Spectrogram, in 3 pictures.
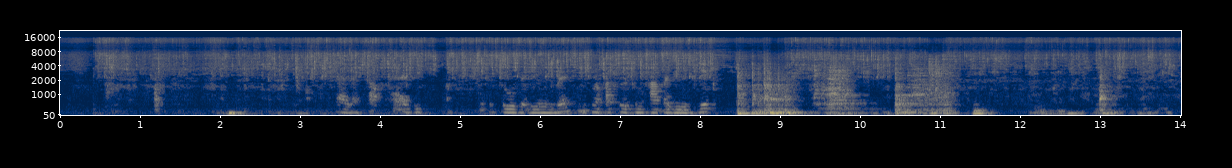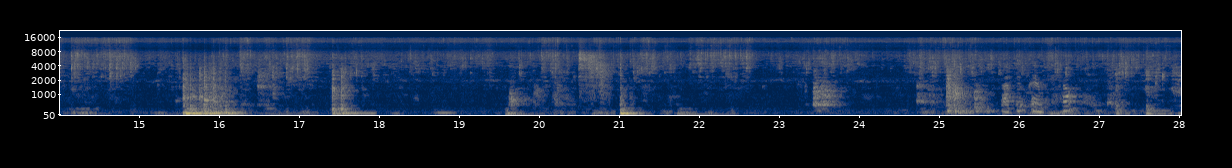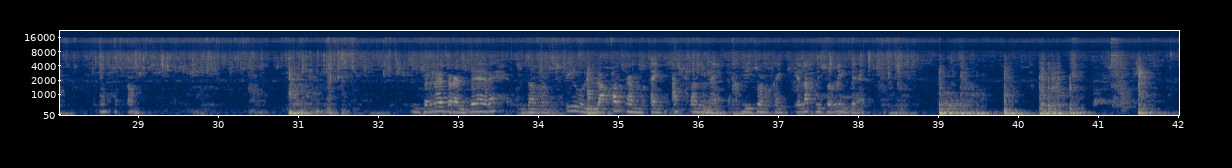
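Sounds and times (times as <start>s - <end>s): tap running into metal sink: 1.1s - 14.3s, 15.4s - 18.1s, 19.4s - 22.6s, 24.7s - 32.2s, 33.8s - 42.0s.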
